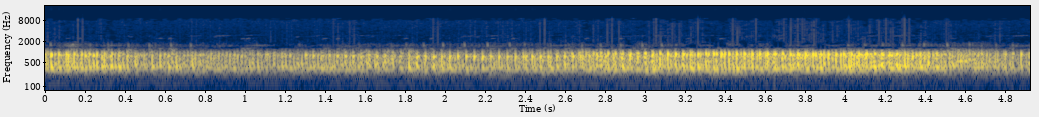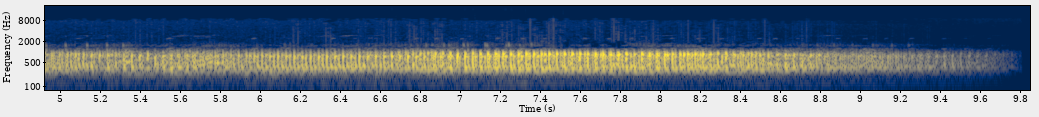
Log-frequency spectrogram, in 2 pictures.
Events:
0.0s-9.7s: background noise
0.0s-9.7s: frog

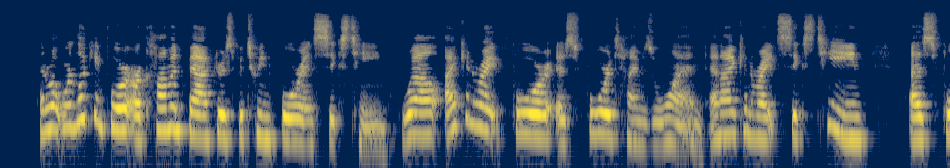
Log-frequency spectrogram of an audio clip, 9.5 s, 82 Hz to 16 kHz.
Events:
0.0s-9.5s: background noise
0.4s-3.9s: female speech
4.1s-8.7s: female speech
8.7s-9.1s: breathing

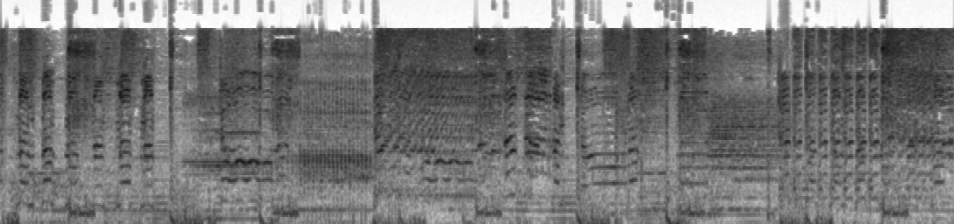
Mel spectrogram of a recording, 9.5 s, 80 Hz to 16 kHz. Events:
0.0s-1.6s: singing
0.0s-9.5s: music
2.2s-3.0s: singing
3.7s-6.7s: singing
7.7s-9.5s: singing

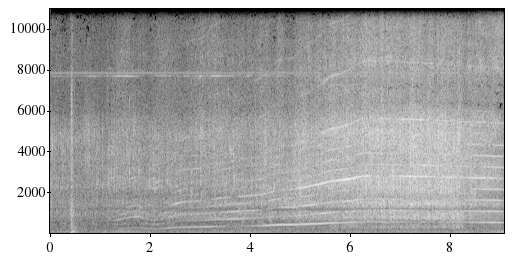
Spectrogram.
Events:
0.0s-9.0s: airplane

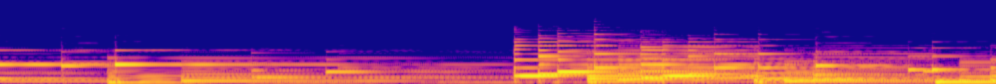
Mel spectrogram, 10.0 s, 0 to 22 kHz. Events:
0.0s-9.9s: music

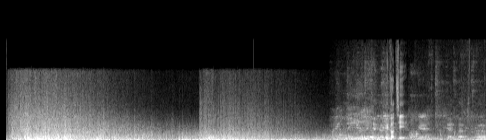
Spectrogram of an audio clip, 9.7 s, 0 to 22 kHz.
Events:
0.1s-9.7s: sound effect
6.6s-8.1s: man speaking
6.6s-9.7s: speech noise
8.2s-9.7s: man speaking

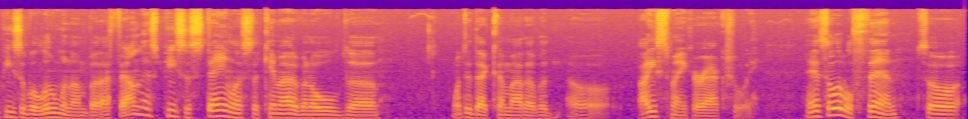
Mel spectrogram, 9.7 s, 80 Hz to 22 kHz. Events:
0.0s-3.7s: male speech
0.0s-9.6s: background noise
4.3s-4.4s: human sounds
4.6s-6.1s: male speech
6.4s-7.6s: male speech
7.6s-8.0s: breathing
8.1s-9.0s: male speech
9.2s-9.6s: male speech

